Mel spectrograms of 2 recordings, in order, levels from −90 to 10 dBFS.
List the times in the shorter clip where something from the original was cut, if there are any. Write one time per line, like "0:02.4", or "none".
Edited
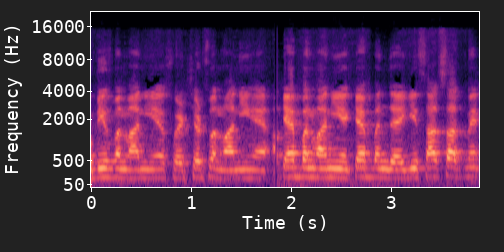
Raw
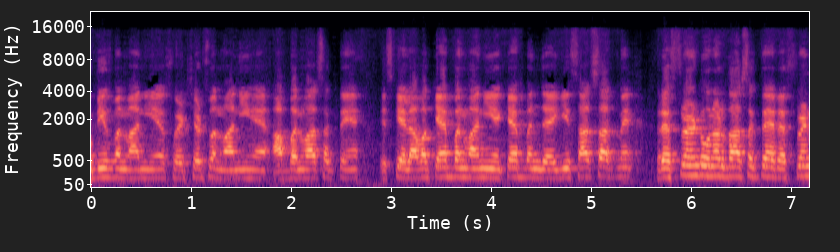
0:01.8

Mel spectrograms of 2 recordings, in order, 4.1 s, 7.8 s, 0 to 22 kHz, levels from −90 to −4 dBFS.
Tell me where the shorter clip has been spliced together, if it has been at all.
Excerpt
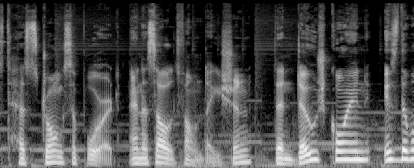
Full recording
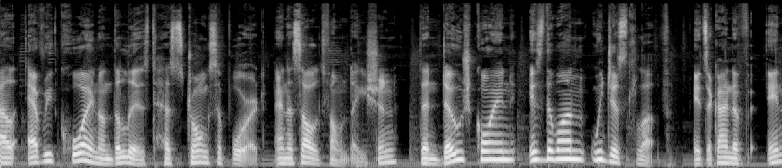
none

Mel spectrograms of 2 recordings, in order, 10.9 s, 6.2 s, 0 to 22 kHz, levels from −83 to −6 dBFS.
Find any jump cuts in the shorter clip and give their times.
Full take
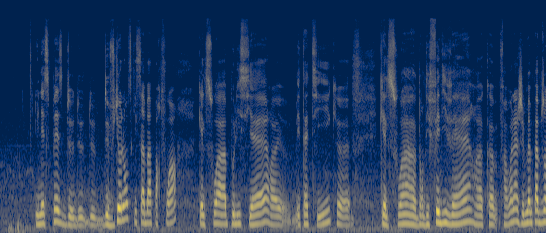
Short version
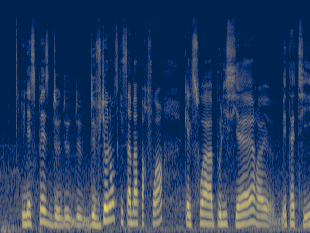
none

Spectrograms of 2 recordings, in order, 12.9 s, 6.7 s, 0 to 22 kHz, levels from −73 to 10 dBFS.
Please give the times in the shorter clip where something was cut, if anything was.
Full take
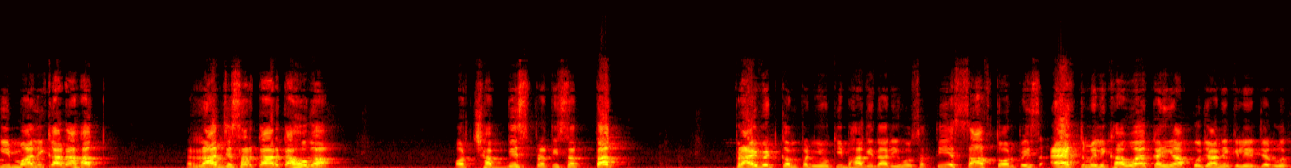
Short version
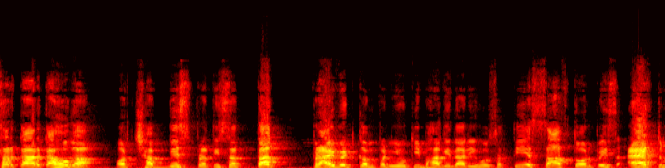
0:01.0
0:02.9

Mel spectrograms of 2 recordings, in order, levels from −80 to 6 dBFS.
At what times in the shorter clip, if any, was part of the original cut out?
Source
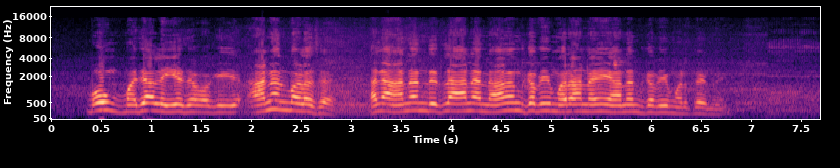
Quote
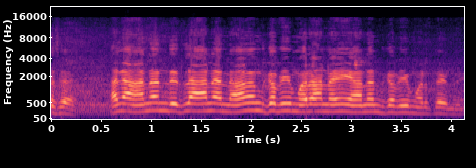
none

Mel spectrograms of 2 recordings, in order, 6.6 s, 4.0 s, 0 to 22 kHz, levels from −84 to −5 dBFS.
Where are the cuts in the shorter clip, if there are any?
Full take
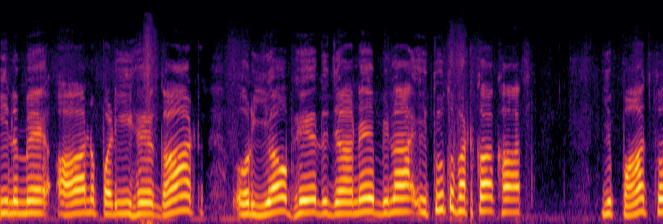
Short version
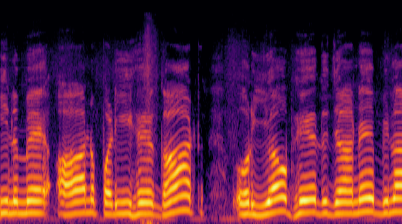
none

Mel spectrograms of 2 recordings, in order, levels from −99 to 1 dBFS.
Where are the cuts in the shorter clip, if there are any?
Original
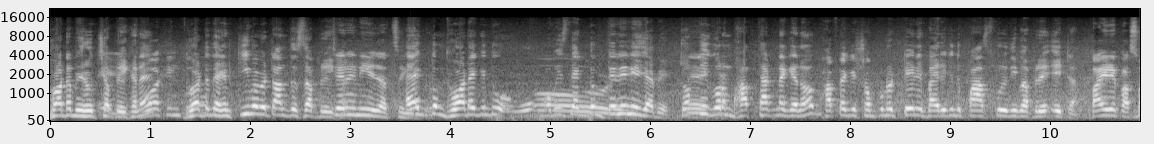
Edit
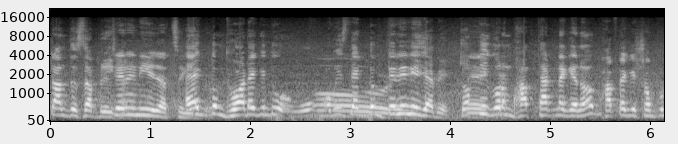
none

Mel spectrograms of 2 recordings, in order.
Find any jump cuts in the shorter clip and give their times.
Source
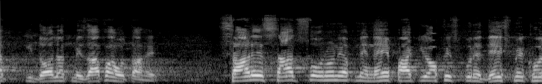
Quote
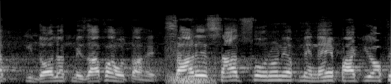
0:01.6

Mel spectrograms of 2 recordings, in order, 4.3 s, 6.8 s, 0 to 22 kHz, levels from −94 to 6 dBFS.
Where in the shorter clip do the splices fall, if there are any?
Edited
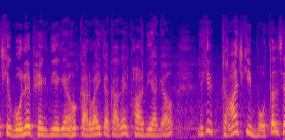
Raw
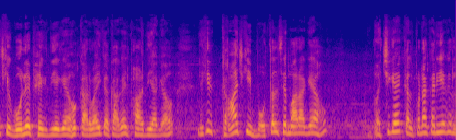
none

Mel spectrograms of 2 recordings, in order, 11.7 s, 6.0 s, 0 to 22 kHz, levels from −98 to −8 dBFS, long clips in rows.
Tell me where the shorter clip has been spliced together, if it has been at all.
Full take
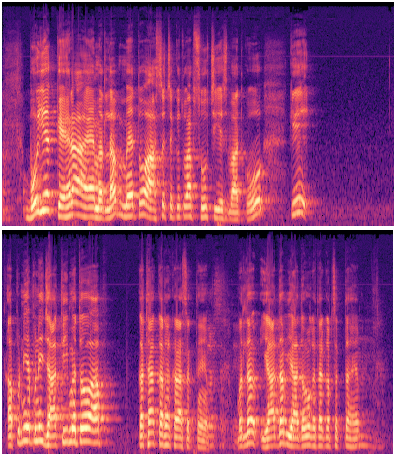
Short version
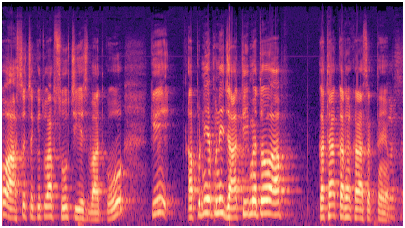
0:02.6

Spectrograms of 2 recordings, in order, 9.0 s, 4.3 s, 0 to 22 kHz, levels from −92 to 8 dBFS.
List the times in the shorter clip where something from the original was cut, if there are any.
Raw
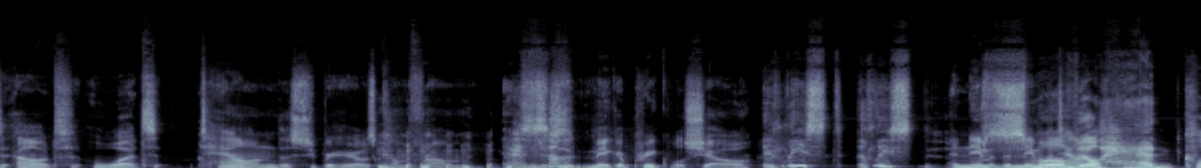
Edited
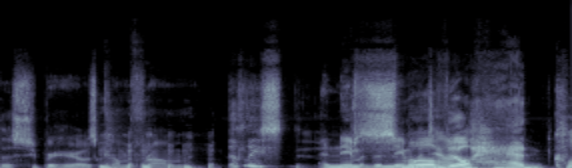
0:01.6

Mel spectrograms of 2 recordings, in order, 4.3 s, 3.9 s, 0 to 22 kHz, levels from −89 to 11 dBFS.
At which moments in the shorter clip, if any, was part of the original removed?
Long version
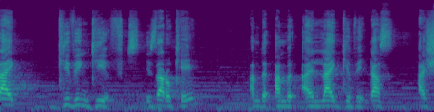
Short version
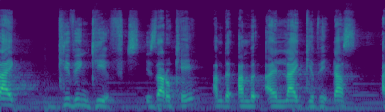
0:02.0

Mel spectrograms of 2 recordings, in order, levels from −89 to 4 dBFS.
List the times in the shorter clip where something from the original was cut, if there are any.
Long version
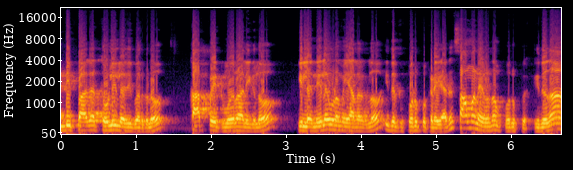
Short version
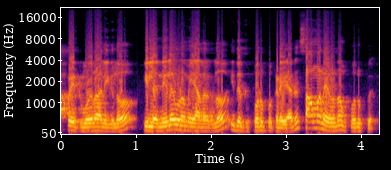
0:01.0

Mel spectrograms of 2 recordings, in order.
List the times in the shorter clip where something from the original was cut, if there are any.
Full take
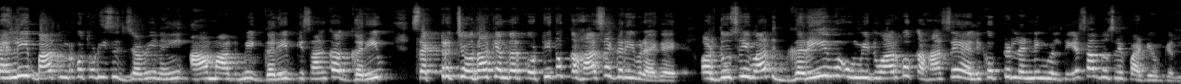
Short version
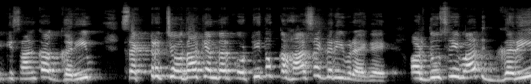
none

